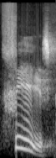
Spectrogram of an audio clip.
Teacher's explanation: We are pronouncing unvoiced F sound with a long E.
